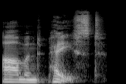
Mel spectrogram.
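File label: "almond paste", British English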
